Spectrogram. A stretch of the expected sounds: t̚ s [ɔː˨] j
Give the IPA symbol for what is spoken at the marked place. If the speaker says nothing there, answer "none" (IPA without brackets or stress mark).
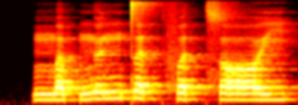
ɔː˧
